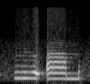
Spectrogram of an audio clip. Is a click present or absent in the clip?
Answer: absent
